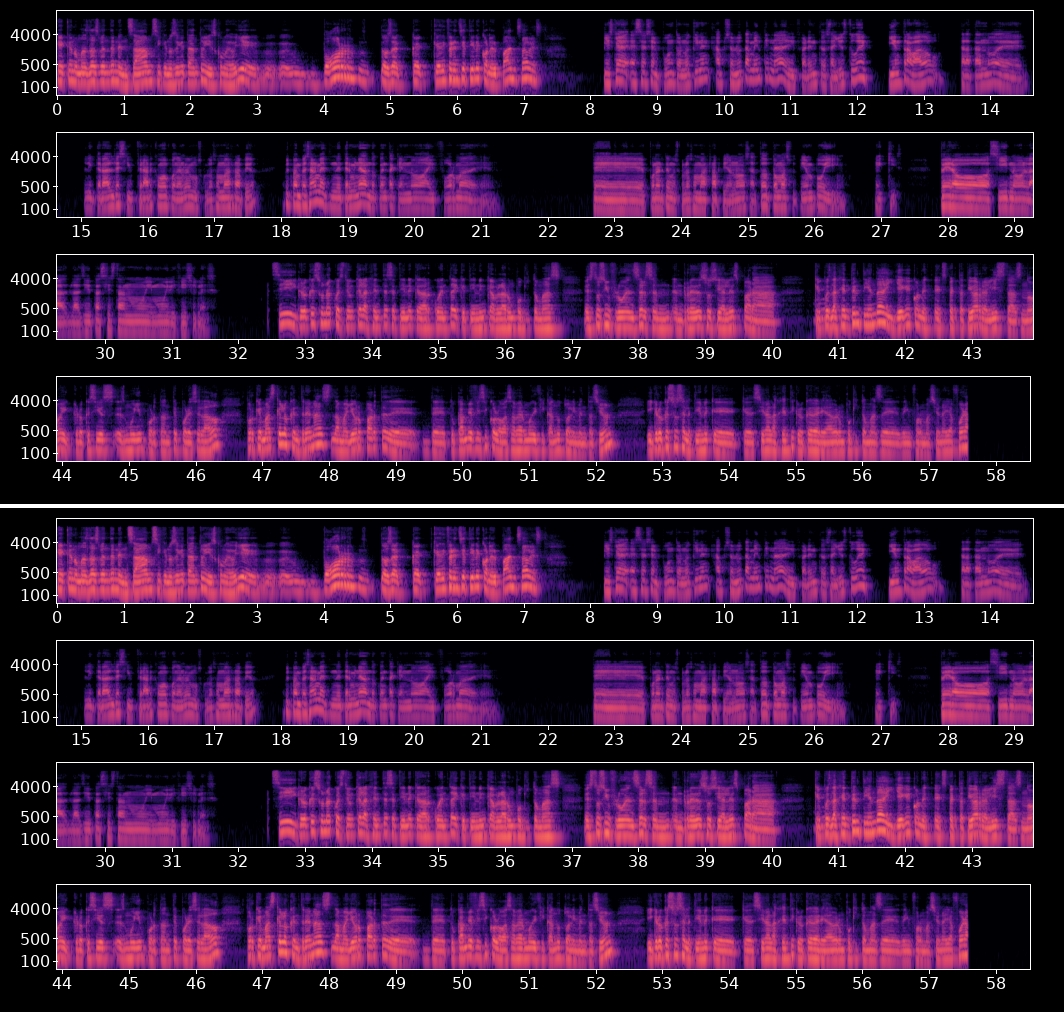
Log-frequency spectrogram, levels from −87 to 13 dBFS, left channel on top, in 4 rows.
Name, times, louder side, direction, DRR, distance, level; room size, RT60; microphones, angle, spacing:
voice 1, 0.0-7.3 32.5-40.1 40.7-52.4 52.8-57.6, right 1 dB, 25° right, 1.3 m, -26 dB
voice 2, 8.2-12.2 12.5-13.3 13.6-14.5 15.1-17.7 18.0-21.2 22.7-26.5 26.9-27.3 27.9-31.6 40.6-40.9, left 1 dB, 15° left, 7.5 m, -34 dB
head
